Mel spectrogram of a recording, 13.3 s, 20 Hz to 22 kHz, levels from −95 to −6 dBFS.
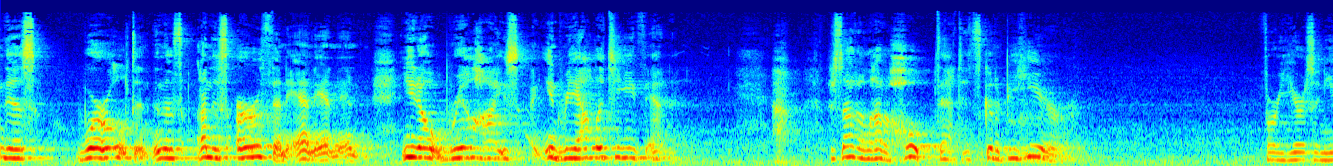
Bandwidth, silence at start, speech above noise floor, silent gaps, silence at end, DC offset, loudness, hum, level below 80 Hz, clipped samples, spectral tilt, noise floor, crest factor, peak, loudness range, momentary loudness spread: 16 kHz; 0 s; 24 dB; none; 0 s; under 0.1%; -23 LUFS; none; -50 dBFS; under 0.1%; -5.5 dB/octave; -46 dBFS; 16 dB; -6 dBFS; 8 LU; 19 LU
